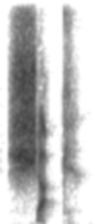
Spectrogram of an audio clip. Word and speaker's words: Shough: How do you say his name again? – Shuck. – Tyler Shuck. Shuck. – S-H-O-U-G-H. – So, Shuck. No more Justin Herbert, obviously.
